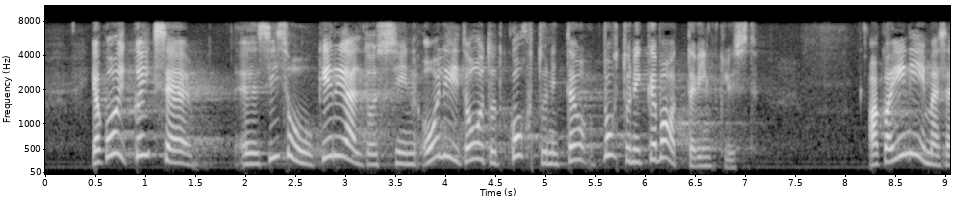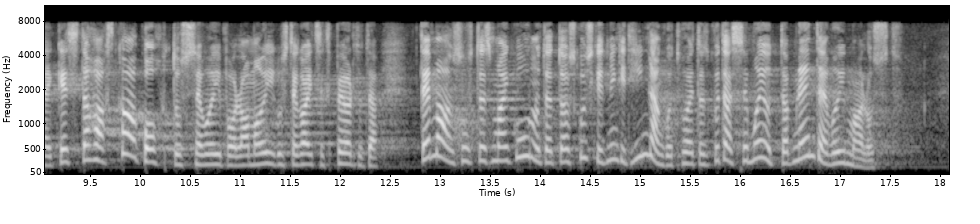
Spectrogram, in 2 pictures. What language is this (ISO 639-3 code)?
est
